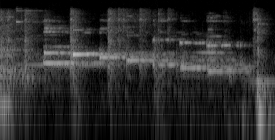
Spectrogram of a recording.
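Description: A phone ringtone plays a short electronic melody of stepped, steady tones, fairly clear and continuous for a few seconds with no one talking over it.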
